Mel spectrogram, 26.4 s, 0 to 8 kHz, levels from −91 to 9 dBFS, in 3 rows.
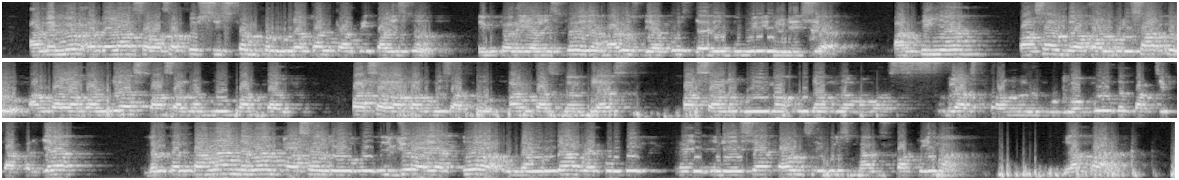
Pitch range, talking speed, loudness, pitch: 185-215 Hz, 105 wpm, -6 LUFS, 195 Hz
